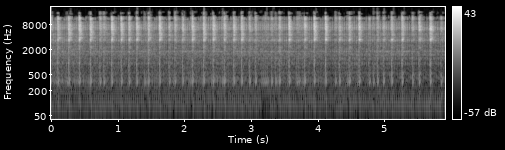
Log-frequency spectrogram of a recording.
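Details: YZ250 two-stroke engine converted into an RMZ250 frame, with a Smartcarb, cold, first kick: crisp, even popping at about eight beats a second that settles into a steady idle. Fired and held cleanly; normal idle.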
